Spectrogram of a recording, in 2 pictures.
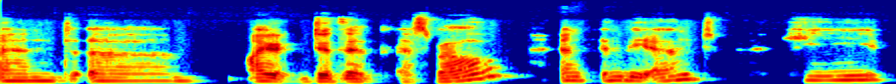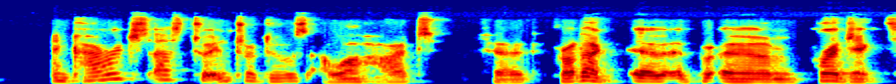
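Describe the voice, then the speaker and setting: A woman with a German accent speaks at a very slow pace, fairly low in pitch, with lively intonation. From Germany. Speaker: meditation coach. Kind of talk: interview. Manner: halting.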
